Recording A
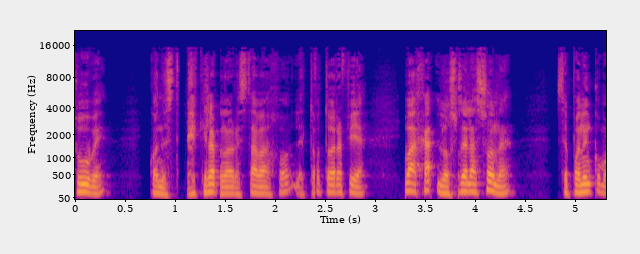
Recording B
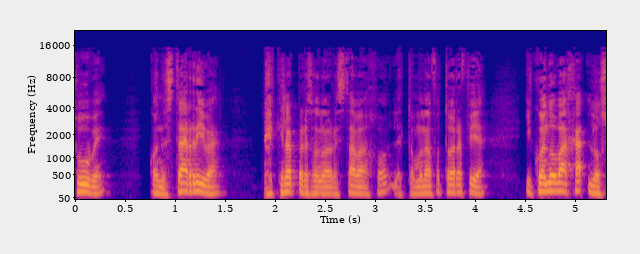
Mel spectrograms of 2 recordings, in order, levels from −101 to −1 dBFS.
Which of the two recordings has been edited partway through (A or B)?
A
